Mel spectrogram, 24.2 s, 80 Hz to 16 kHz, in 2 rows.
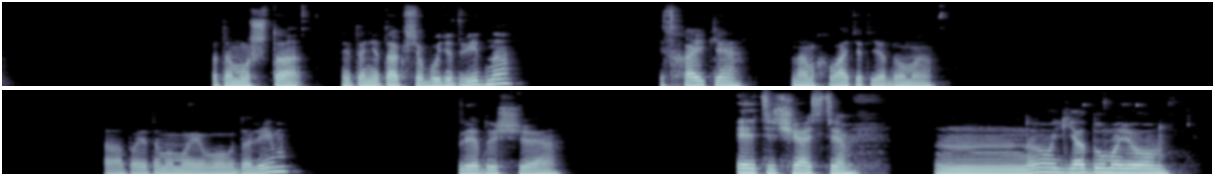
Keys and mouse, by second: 0.7 click, 3.1 shift+middle drag, 4.1-9.4 middle drag, 9.6 shift+middle click, 10.5 shift+middle drag, 12.3 click, 14.0 click, 15.4 shift+middle click, 16.7 click, 17.2 click, 18.5 shift+middle drag, 19.4-22.9 middle drag, 23.3 shift+middle click, 23.8-24.2 middle drag.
